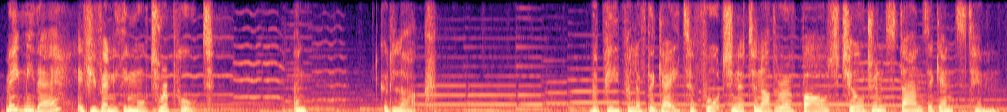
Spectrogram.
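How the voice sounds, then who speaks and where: An actress playing an earnest, dogged city guard investigator in a video game, with an intense, deliberate, confiding delivery. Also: female voice, mid-range voice, lively intonation, lightly acted. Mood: grateful, solemn. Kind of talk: dramatic game dialogue. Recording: background music under the voice.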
